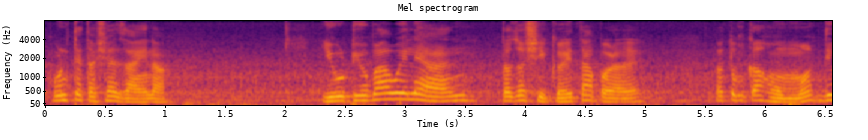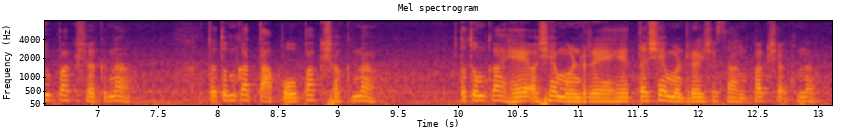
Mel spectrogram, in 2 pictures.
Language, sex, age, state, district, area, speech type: Goan Konkani, male, 18-30, Goa, Ponda, rural, spontaneous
